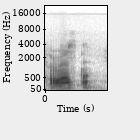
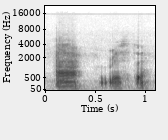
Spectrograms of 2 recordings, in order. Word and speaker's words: Arista: Or as Clive would have it, Arista. – Oh yeah, there's a big controversy over that. – Yeah. – How do you say the name of the company? – Well, if you're around Clive, you say Arista.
